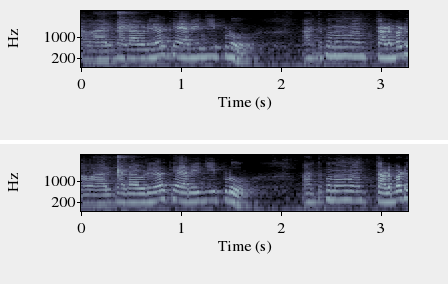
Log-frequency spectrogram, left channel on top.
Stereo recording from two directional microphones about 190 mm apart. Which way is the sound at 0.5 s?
50° right (ahead or behind).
